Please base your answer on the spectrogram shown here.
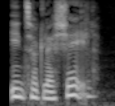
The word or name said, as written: interglacial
